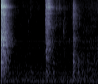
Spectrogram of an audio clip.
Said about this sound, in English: Your plastic cup doesn't clang very well.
